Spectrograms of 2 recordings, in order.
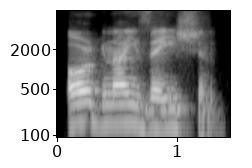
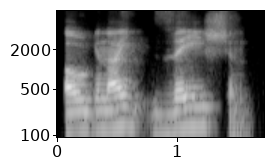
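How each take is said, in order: First: Said in the usual way. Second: "organization" broken before "zation"; "organization" split in two, organi - ZAtion; stress on fourth syllable. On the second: Shown as a demonstration. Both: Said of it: "there is a primary stress on the fourth syllable".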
